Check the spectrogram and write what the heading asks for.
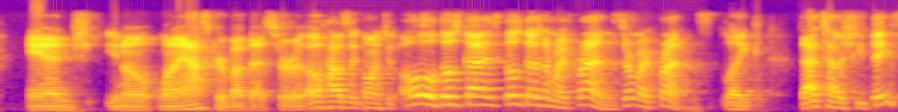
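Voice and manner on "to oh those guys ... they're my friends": very high, thick, sing-song put-on Indian accent. Describing their mom's view of a service, the speaker quotes her: imitating thick Indian accent. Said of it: "She has a pretty thick Indian accent".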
